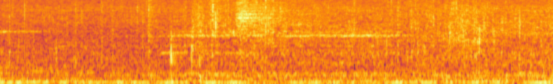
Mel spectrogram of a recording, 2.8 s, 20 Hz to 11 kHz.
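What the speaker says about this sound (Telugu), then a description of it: "టమాటోలను కూడా వేసుకొని ఒక 2 నిమిషాలు, అంటే టమాటాలో కాసింత పచ్చి వాసన పోయేటంత వరకు వేపుకోవాలి" Tomatoes sizzling as they fry in a pan with onions and green chillies, a steady close crackle and hiss with faint stirring scrapes.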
